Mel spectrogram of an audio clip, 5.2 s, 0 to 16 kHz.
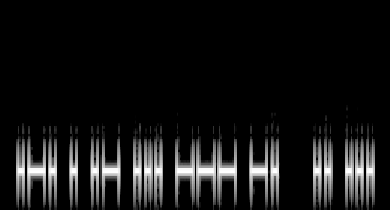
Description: Morse code, heard as a keyed tone, about 17 wpm, 700 Hz. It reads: REASON IS
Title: Sentences from Top 1600 Words 17wpm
